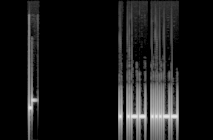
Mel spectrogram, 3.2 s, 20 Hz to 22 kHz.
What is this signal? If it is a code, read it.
Morse code, heard as a keyed tone, about 38 wpm, 700 Hz. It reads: EW3
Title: Callsign Prefixes for Top 100 DXCC - 40wpm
